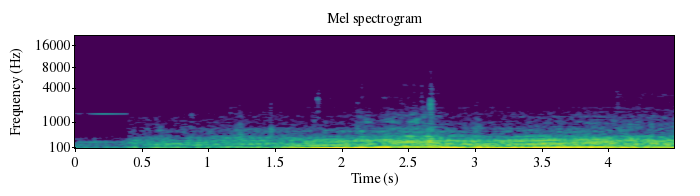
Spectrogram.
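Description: A BMW 5 Series GT's 2.0 turbo diesel engine, 180 horsepower, hums low inside the car, then swells into a louder, rising drone as the car accelerates.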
